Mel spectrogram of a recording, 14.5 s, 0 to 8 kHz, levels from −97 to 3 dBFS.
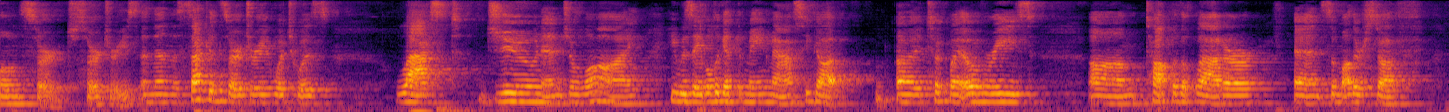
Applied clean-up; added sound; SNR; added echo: none; none; none; reverberation time 0.9 s.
